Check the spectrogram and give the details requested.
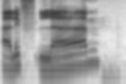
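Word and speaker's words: الم: dibagian tengahnya Hai disitu cara membacanya adalah alif.lam.mim itu cara membacanya alif-ya dibaca alif lam ya dibaca Lam Mim dibaca meme Oh ya Coba kalau kita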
